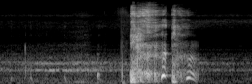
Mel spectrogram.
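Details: Person who says they are sick tries to hold in a cough while talking. Two loud, harsh cough bursts come close together, followed by a short throat sound, in a quiet room.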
